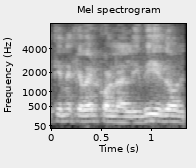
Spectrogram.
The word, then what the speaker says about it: libido: que ver con la libido. Libido, decimos libido, no es líbido. Líbido quiere decir blanco. Mucha gente dice líbido, es libido, no lleva acento en la primera I.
